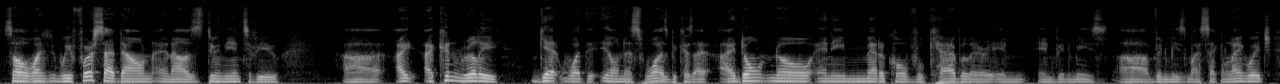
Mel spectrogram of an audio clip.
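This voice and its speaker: A man in his role as a personal trainer speaks casually and earnestly, circling back with fillers and false starts. His voice sits at an ordinary middle pitch. The sound is dry and close, with no room around it. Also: fairly even intonation, normal speed, no room sound. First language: English. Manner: rambling, many fillers and restarts, earnest. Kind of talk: casual talk to camera.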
